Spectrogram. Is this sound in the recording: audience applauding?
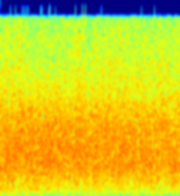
yes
